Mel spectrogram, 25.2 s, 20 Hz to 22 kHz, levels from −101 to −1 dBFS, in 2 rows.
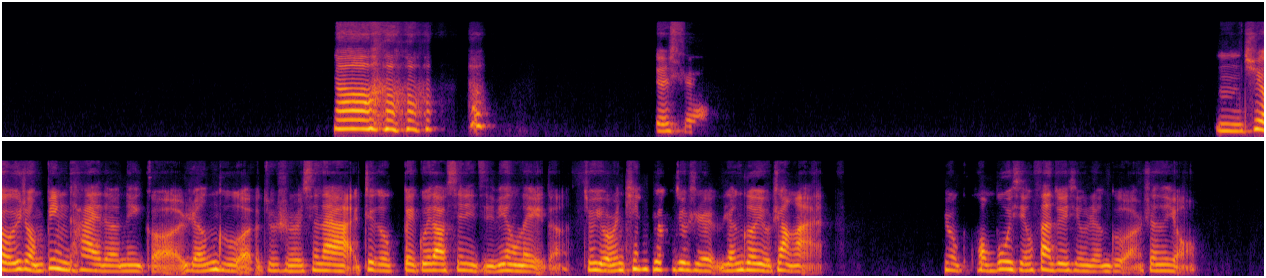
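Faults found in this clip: No audible faults found in this speech recording.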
